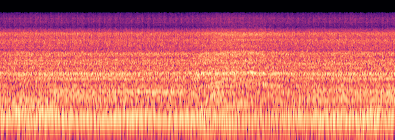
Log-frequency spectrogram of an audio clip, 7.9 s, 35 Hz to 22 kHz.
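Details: 2008 Toyota RAV4 V6 at cold startup idle: light, quick ticking, roughly three a second, over the steady engine hum, slowly increasing in volume.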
